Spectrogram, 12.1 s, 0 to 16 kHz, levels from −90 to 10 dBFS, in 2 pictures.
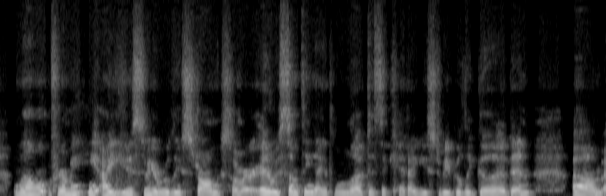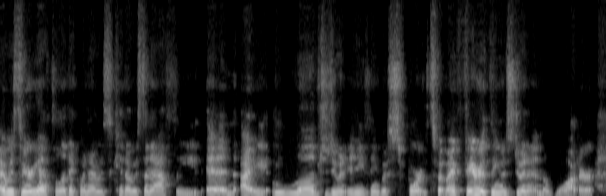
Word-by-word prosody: Well, 260 Hz, 0 st, +2 dB
for 255 Hz, +4 st, +2 dB
me, 290 Hz, +7 st, +1 dB, 0.2 s
I 230 Hz, -, +3 dB
used 235 Hz, +4 st, +1 dB
to 300 Hz, -, -3 dB
be 275 Hz, -, +2 dB
a 235 Hz, -, +2 dB
really 195 Hz, -1 st, +1 dB
strong 180 Hz, 0 st, 0 dB
swimmer, 165 Hz, -2 st, -4 dB
it 210 Hz, +1 st, +5 dB
was 220 Hz, 0 st, +4 dB
something 225 Hz, -3 st, +1 dB
I 185 Hz, 0 st, -2 dB
loved 185 Hz, 0 st, -2 dB
as 180 Hz, -1 st, -9 dB
a 175 Hz, -, -7 dB
kid. 175 Hz, -1 st, -9 dB
I -, -, -4 dB
used 175 Hz, +1 st, -6 dB
to 190 Hz, -, -12 dB
be 190 Hz, -, -1 dB
really 190 Hz, +1 st, -3 dB
good, 180 Hz, -1 st, -1 dB
and, 165 Hz, +2 st, -1 dB, 0.4 s
um, 180 Hz, -2 st, +2 dB
I 195 Hz, -, +7 dB
was 195 Hz, 0 st, +5 dB
very 235 Hz, +2 st, +6 dB
athletic 185 Hz, -3 st, +1 dB
when 175 Hz, -2 st, -3 dB
I 165 Hz, -, -2 dB
was 160 Hz, 0 st, -7 dB
a -, -, -24 dB
kid, 180 Hz, -, -7 dB
I 165 Hz, -, 0 dB
was 165 Hz, 0 st, -4 dB
an 170 Hz, -, -1 dB
athlete, 160 Hz, -10 st, -5 dB
and -, -, 0 dB
I 165 Hz, 0 st, 0 dB
loved 185 Hz, -2 st, 0 dB
to 180 Hz, -, -11 dB
do 180 Hz, -1 st, -1 dB
it -, -, -4 dB
anything 175 Hz, -1 st, -3 dB
with 165 Hz, -, -6 dB
sports, -, -, -4 dB
but -, -, 0 dB
my 185 Hz, -, +4 dB
favorite 250 Hz, +7 st, +5 dB
thing 180 Hz, -2 st, +2 dB
was 170 Hz, 0 st, -3 dB
doing 170 Hz, -1 st, 0 dB
it 165 Hz, -, -5 dB
in -, -, -8 dB
the 85 Hz, -, -8 dB
water. -, -, -5 dB
185 Hz, 290 wpm, -24 LUFS, 175-205 Hz, 0.4 s, I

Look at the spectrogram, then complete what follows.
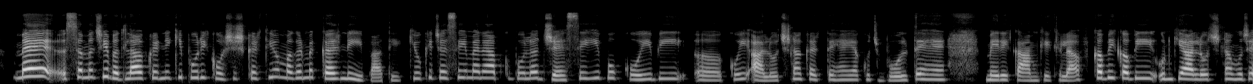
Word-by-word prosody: मैं, 360 Hz, -1 st, +9 dB
समझिए 335 Hz, +6 st, 0 dB
बदलाव 275 Hz, 0 st, +5 dB
करने 295 Hz, -1 st, -4 dB
की 315 Hz, +2 st, -6 dB
पूरी 310 Hz, 0 st, -2 dB
कोशिश 265 Hz, -2 st, -1 dB
करती 285 Hz, +4 st, -5 dB
हूँ 345 Hz, -, -5 dB
मगर 295 Hz, 0 st, -1 dB
मैं 330 Hz, +2 st, -5 dB
कर 265 Hz, 0 st, +5 dB
नहीं 260 Hz, -6 st, -2 dB
पाती 160 Hz, +4 st, -7 dB
क्योंकि 275 Hz, +3 st, -8 dB
जैसे 300 Hz, +1 st, -3 dB
ही 315 Hz, -, -3 dB
मैंने 305 Hz, -1 st, -2 dB
आपको 295 Hz, -2 st, -1 dB
बोला 275 Hz, +1 st, -1 dB
जैसे 215 Hz, +5 st, -1 dB
ही 285 Hz, +2 st, -6 dB
वो 295 Hz, -, -3 dB
कोई 225 Hz, +1 st, -3 dB
भी 265 Hz, 0 st, -5 dB
अ, 195 Hz, -1 st, -7 dB
कोई 240 Hz, +2 st, -6 dB
आलोचना 185 Hz, +8 st, -3 dB
करते 225 Hz, -2 st, -5 dB
हैं 210 Hz, +1 st, -6 dB
या 215 Hz, -, -3 dB
कुछ 215 Hz, -4 st, -9 dB
बोलते 195 Hz, +6 st, -2 dB
हैं 225 Hz, -1 st, -2 dB, 0.4 s
मेरे 210 Hz, 0 st, +1 dB
काम 185 Hz, -2 st, 0 dB
के 195 Hz, +2 st, -8 dB
खिलाफ, 190 Hz, +3 st, -3 dB
कभी-कभी 290 Hz, -2 st, +2 dB
उनकी 245 Hz, +2 st, -2 dB
आलोचना 230 Hz, +2 st, -2 dB
मुझे 245 Hz, +1 st, -2 dB
265 Hz, 200 wpm, -24 LUFS, 220-295 Hz, 0.4 s, मैं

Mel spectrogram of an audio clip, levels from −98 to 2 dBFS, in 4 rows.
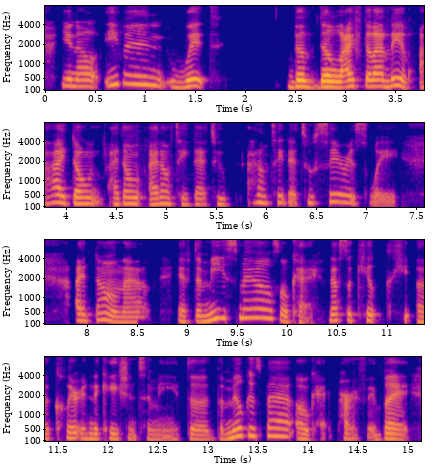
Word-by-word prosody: you 240 Hz, -1 st, +1 dB
know, 220 Hz, -1 st, -1 dB
even 285 Hz, -3 st, +1 dB
wit 220 Hz, -, +3 dB, 0.8 s
the 215 Hz, +2 st, +9 dB
the 200 Hz, 0 st, +8 dB
life 210 Hz, +4 st, +5 dB
that 225 Hz, -, +6 dB
I 225 Hz, -, +7 dB
live, 240 Hz, -1 st, +4 dB
I 245 Hz, +2 st, +1 dB
don't 215 Hz, -2 st, +1 dB
I 195 Hz, -, -1 dB
don't 210 Hz, 0 st, 0 dB
I 195 Hz, -, -1 dB
don't 210 Hz, 0 st, -2 dB
take 190 Hz, -2 st, -9 dB
that 185 Hz, -1 st, -7 dB
too 195 Hz, -2 st, -7 dB, 0.2 s
I 245 Hz, -, -15 dB
don't 240 Hz, -2 st, -3 dB
take 245 Hz, +2 st, -6 dB
that 275 Hz, -, -6 dB
too 235 Hz, -, -5 dB
seriously. 245 Hz, -1 st, -4 dB, 0.6 s
I 220 Hz, -1 st, +1 dB
don't 210 Hz, -4 st, -2 dB
now, 170 Hz, 0 st, -3 dB, 0.4 s
if 185 Hz, -2 st, -5 dB
the 190 Hz, -, -2 dB
meat 280 Hz, +9 st, +2 dB
smells? 310 Hz, -3 st, -2 dB
Okay, 180 Hz, -2 st, -5 dB
that's 215 Hz, +1 st, 0 dB
a 220 Hz, -, -1 dB
c 215 Hz, -, -3 dB, 0.2 s
cl -, -, -11 dB
a 175 Hz, -1 st, -2 dB
clear 195 Hz, +2 st, -2 dB
indication 175 Hz, 0 st, -4 dB
to 165 Hz, -, -7 dB
me. 160 Hz, +1 st, -11 dB
The 155 Hz, -2 st, -5 dB
the 165 Hz, -, -8 dB
milk 250 Hz, +10 st, +3 dB
is 270 Hz, 0 st, 0 dB
bad? 265 Hz, -2 st, 0 dB
Okay, 170 Hz, -3 st, -4 dB
perfect, 150 Hz, -, -8 dB
but 175 Hz, -2 st, +2 dB
215 Hz, 200 wpm, -25 LUFS, 185-245 Hz, 0.8 s, the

